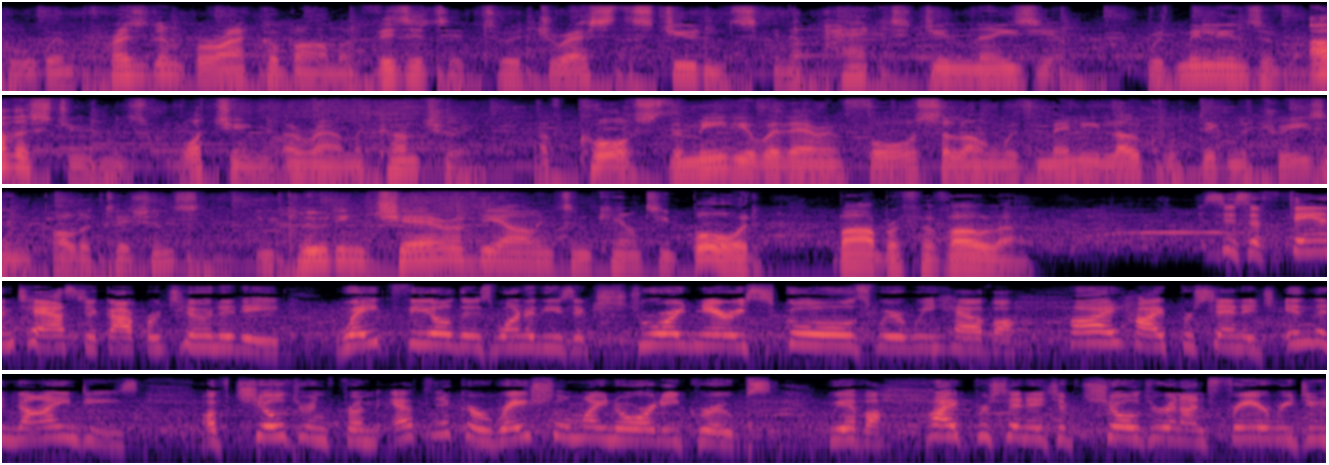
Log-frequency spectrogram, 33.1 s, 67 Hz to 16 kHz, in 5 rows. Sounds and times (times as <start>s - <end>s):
Female speech, woman speaking: 19.3s - 33.1s.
